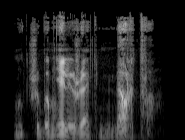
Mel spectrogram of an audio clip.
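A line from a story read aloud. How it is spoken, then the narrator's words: Muttered. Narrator (Russian): пробормотал я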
